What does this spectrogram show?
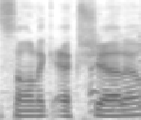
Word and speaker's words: Sonic X Shadow: up next we have Sonic Shadow generations all right so that is the official way to pronounce it Sonic X Shadow definitive greatest hit collection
